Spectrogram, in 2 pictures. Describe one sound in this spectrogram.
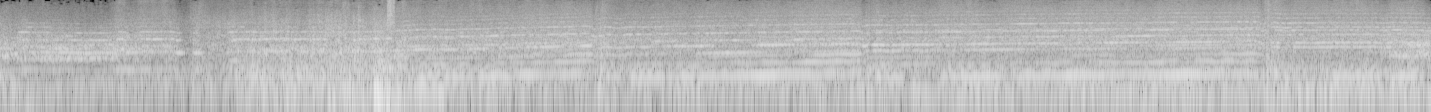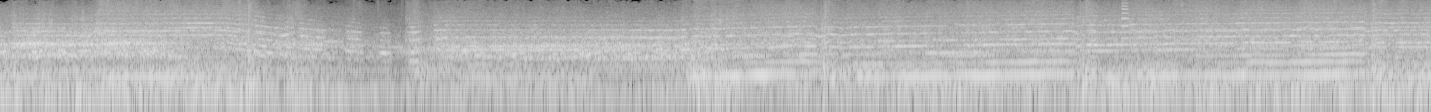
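A racing car engine roars loudly, rising in pitch through each gear and dropping at every shift.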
